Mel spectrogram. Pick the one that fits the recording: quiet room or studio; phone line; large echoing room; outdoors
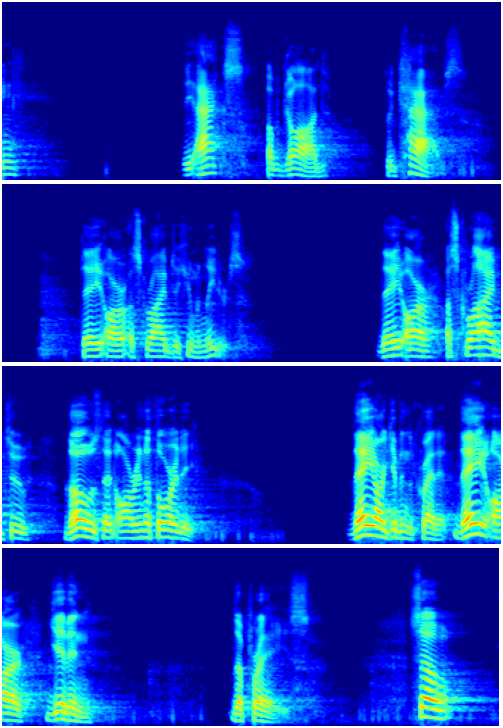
large echoing room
